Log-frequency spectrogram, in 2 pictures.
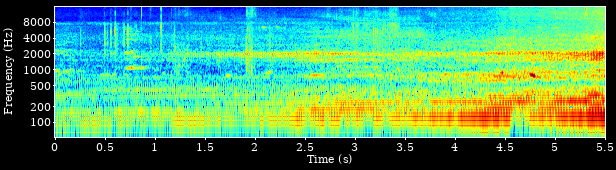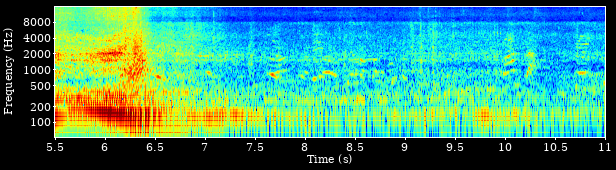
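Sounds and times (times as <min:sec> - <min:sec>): motor vehicle passing by: 0:00.0 - 0:11.0.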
